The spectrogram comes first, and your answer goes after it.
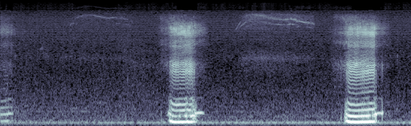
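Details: Two loud, grating snores from a domestic cat, a little over two seconds apart, each a harsh, buzzing breath with a whistly edge, with a continuous low hum behind.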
